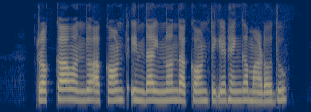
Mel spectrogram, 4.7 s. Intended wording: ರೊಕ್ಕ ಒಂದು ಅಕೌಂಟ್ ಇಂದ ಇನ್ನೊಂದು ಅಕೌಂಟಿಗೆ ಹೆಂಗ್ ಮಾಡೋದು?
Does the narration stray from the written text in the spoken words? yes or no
no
